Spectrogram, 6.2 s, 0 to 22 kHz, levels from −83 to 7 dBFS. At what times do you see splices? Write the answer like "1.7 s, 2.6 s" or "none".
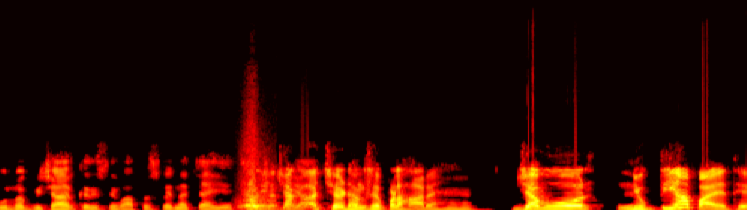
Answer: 2.1 s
